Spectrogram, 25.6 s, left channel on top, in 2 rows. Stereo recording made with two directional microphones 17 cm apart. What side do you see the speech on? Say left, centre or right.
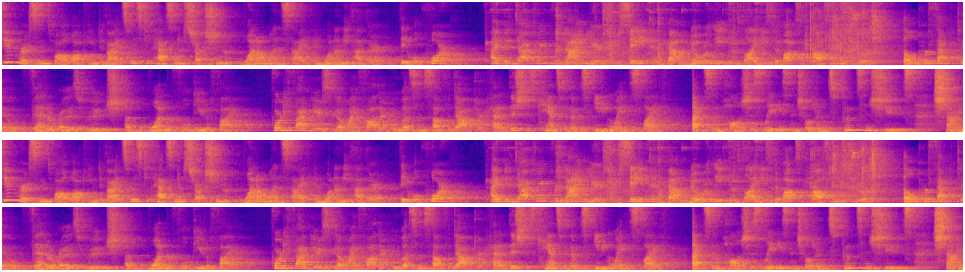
centre.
